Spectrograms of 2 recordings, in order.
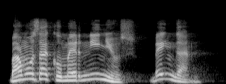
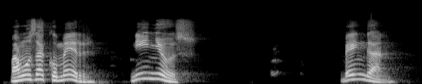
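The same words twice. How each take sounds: First: 'Comer niños' runs on without a pause. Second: There is a pause after 'comer'.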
